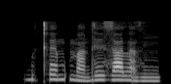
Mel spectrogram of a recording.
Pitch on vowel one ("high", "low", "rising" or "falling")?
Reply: falling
